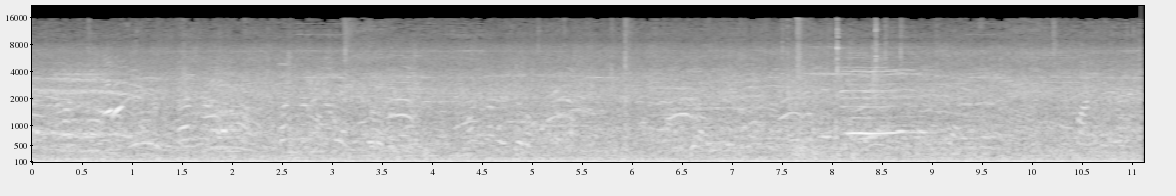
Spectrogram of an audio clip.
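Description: Many children chatter and call out nearby.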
